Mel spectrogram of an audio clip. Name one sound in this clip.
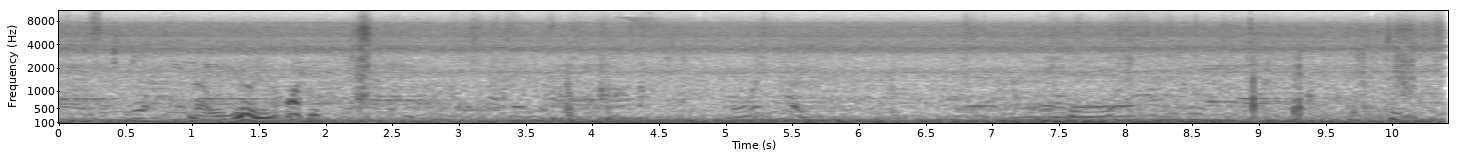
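A baby monkey squeaks and chirps shrilly, close by.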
